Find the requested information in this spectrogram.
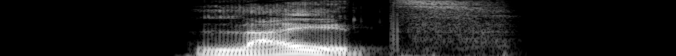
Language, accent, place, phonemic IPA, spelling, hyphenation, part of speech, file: German, Germany, Berlin, /laɪ̯ts/, Leids, Leids, noun, De-Leids.ogg
- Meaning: genitive singular of Leid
